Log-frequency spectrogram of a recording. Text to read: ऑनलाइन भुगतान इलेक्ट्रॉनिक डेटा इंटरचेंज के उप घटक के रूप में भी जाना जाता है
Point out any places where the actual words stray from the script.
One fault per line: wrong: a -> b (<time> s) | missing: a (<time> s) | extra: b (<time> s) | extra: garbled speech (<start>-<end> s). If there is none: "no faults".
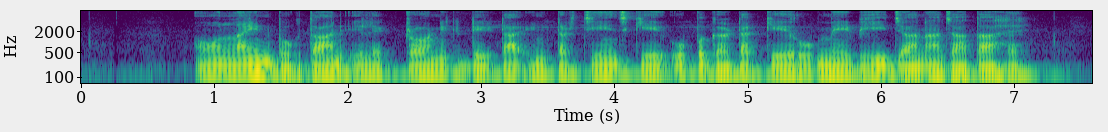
no faults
